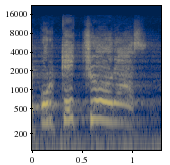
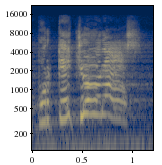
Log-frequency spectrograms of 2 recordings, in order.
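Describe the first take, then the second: First: Tender murmur. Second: Put-on higher, drawn-out half shout at a crying child; a mother barking at her crying baby, a mild mock yell; mock scolding yell. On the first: Pretend. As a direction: coo it to a crying infant. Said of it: "le murmura al oído". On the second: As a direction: play an impatient mother snapping at the baby. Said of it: "se pare y le grita".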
